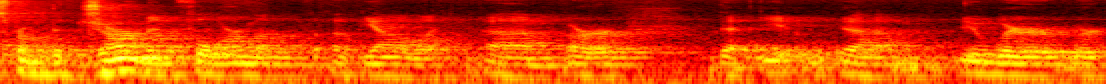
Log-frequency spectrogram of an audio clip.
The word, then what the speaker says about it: Yahweh: No one really knows exactly how it would have been pronounced in ancient times, but it's generally believed to have been something akin to Yahweh. That's how it tends to be pronounced today.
